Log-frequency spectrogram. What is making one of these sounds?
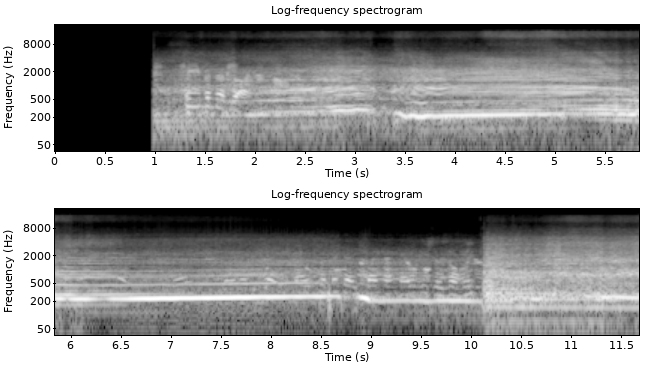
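A four-cylinder racing hatchback accelerates hard at full throttle, its engine rising and shifting up through the gears.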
